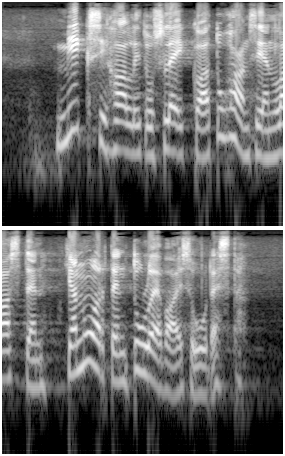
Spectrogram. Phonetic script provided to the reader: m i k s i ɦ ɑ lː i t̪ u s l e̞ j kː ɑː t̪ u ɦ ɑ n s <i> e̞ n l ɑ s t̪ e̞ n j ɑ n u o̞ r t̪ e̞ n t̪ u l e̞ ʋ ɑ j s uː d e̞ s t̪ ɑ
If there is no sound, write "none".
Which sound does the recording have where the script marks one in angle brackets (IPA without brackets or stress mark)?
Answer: i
